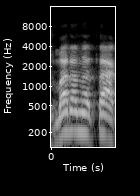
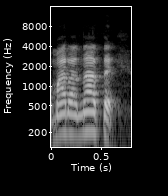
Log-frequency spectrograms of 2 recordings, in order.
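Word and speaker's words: Maranatha: E agora eu clamo do aramaico, dialeto de Jesus, Maranatá, como dizemos nós católicos, ou Maranata, como dizem nossos irmãos separados, os evangélicos ou protestantes, não importa a pronúncia, o significado é o mesmo.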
